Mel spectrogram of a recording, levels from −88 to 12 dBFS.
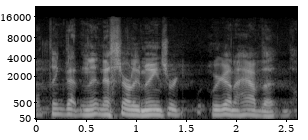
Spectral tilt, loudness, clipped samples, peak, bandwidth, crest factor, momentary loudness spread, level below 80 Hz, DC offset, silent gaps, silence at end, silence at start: -4.5 dB/octave; -25 LUFS; under 0.1%; -8 dBFS; 16 kHz; 18 dB; 10 LU; -64 dBFS; under 0.1%; none; 0 s; 0 s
